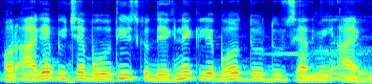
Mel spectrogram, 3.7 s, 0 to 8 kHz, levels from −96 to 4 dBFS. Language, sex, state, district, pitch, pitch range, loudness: Hindi, male, Chhattisgarh, Sarguja, 185 Hz, 165-210 Hz, -28 LUFS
